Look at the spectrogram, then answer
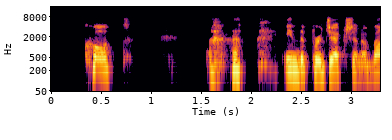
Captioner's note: laughs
